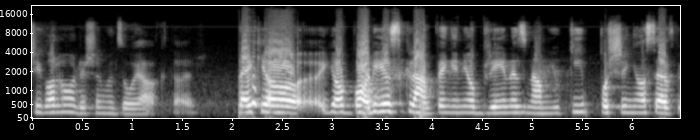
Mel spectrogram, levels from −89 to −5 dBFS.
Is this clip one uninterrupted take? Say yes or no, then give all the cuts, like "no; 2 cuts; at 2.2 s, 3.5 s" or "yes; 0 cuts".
no; 1 cut; at 2.0 s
